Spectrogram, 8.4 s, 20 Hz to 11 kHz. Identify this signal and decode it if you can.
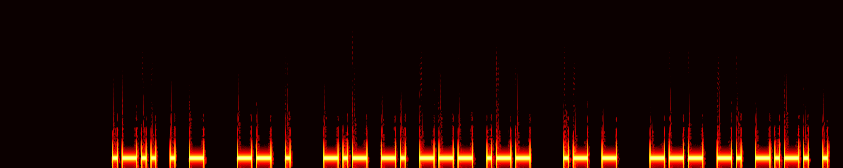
Morse code, heard as a keyed tone, about 25 wpm, 700 Hz. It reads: LET ME KNOW AT ONCE
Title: Sentences from Top 300 Words 25wpm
